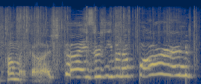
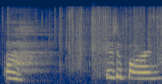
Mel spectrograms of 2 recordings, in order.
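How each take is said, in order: First: Excited. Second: Said in the usual way. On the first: Real, not acted. Excited unboxing discovery.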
